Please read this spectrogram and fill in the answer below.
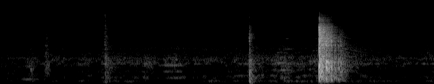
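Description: A few light clicks of hand tools working on a Sony A7 II camera body, then, a little past three seconds in, one short, much louder clatter of metal tweezers set down on the paper-covered glass tabletop.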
